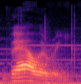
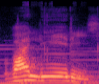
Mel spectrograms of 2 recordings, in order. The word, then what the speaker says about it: Валерий: The same happens to the Russian male name Valery. For an English speaker, it makes more sense to read it as Valerie. So it's just something to remember. In Russian, these names sound as Ivan, Denis, Valery.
